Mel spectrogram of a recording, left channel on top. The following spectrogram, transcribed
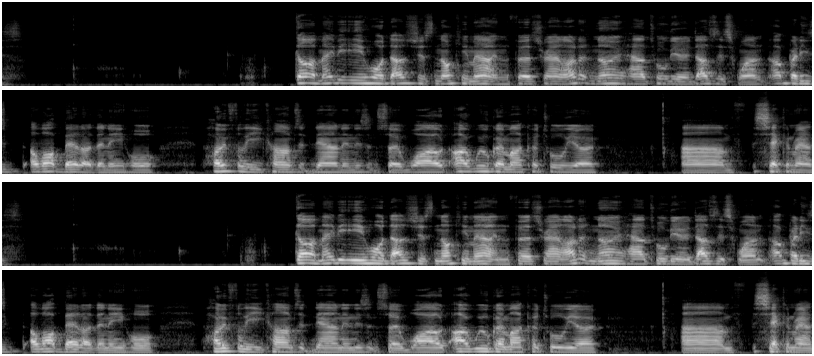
God, maybe Ihor does just knock him out in the first round. I don't know how Tulio does this one, but he's a lot better than Ihor. Hopefully he calms it down and isn't so wild. I will go Marco Tulio. Second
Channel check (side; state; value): both; normal; correlation 0.39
